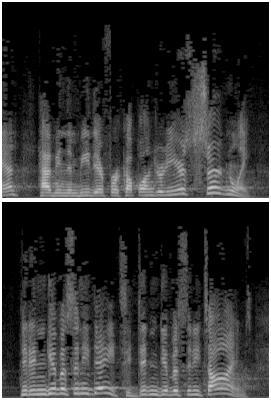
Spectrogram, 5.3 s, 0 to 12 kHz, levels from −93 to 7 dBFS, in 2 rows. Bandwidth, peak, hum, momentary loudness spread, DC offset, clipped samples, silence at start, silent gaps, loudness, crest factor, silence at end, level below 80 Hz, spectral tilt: 11 kHz; -6 dBFS; none; 8 LU; under 0.1%; under 0.1%; 0 s; none; -28 LUFS; 22 dB; 0.2 s; -64 dBFS; -4 dB/octave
